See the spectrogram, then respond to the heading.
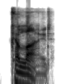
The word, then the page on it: collide: British English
